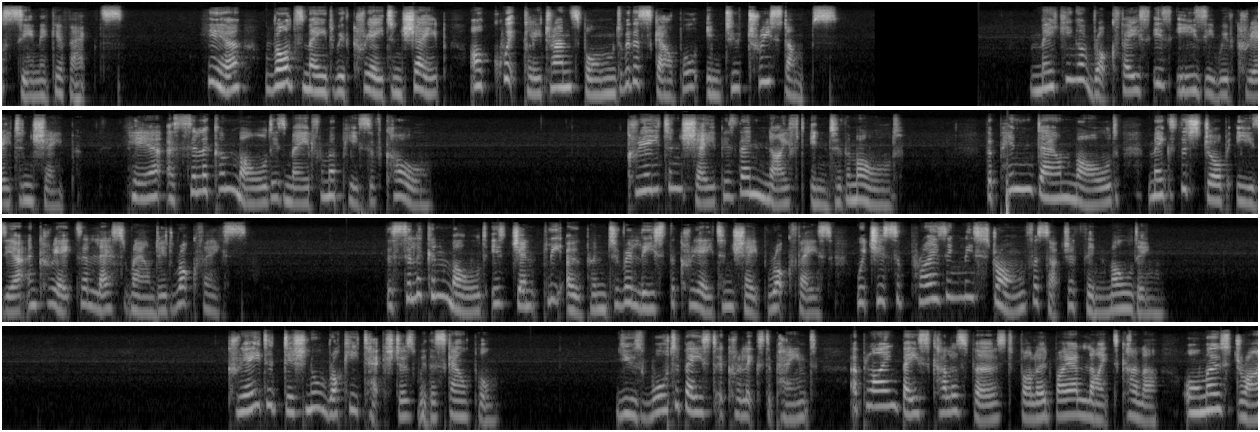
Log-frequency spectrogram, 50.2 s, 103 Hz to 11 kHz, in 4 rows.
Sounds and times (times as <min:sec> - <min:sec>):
Narration, monologue: 0:00.0 - 0:08.8, 0:09.8 - 0:50.2.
